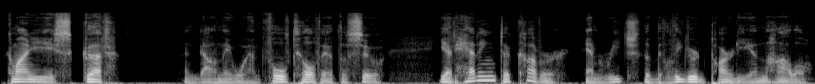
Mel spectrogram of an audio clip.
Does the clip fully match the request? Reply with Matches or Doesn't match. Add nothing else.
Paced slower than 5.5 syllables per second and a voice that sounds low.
Matches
